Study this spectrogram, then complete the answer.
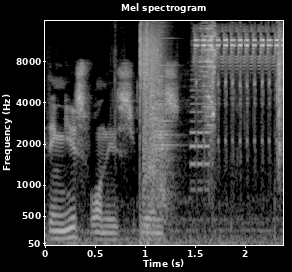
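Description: A submachine gun fires a short burst.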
